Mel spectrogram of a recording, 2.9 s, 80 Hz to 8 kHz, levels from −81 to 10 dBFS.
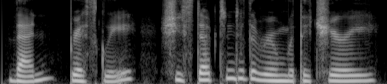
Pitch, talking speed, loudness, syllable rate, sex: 215 Hz, 205 wpm, -18 LUFS, 5.5 syllables/s, female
